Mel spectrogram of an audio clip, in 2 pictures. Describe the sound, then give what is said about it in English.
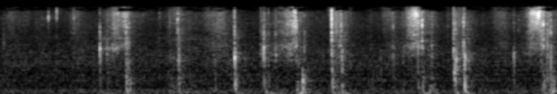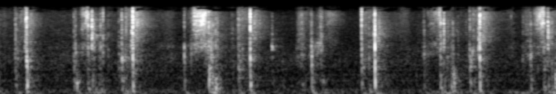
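Tarot cards being shuffled and gathered up make many quick, crisp snaps and riffling flicks in an irregular rhythm, fairly faint and with no voices. “Okay, so I'm picking up the last little cards.”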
